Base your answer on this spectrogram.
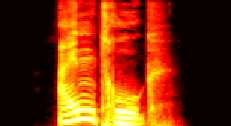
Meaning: first/third-person singular dependent preterite of eintragen
- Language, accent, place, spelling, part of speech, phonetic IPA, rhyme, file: German, Germany, Berlin, eintrug, verb, [ˈaɪ̯nˌtʁuːk], -aɪ̯ntʁuːk, De-eintrug.ogg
